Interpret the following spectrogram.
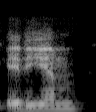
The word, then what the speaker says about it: idiom: uh it's a truism idiom by the way idiom rhymes with idiot who can kind of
